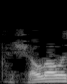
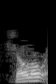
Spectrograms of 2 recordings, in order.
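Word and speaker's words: Show Low: box 1420 sholo Arizona sholo is spelled exactly like it sounds two words show and Low sholo Arizona 859 901 phone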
